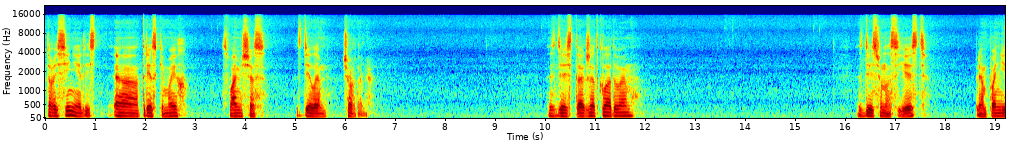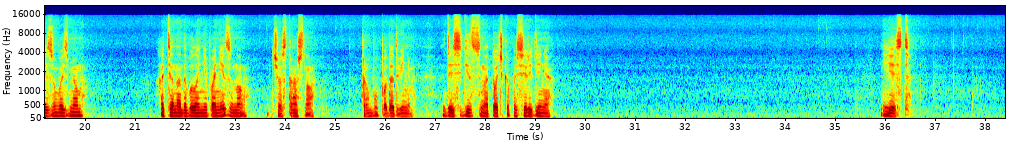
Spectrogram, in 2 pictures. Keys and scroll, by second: 3.8 Escape, 14.0 Escape, 23.9 Escape.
